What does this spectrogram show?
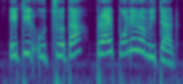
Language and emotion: Bengali, neutral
